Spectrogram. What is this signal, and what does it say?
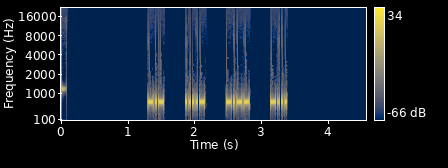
Morse code, heard as a keyed tone, about 46 wpm, spaced as for 21 wpm, 700 Hz. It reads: K4YB
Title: USA Call Signs - 4 Characters - 4x Character Spacing - 45wpm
